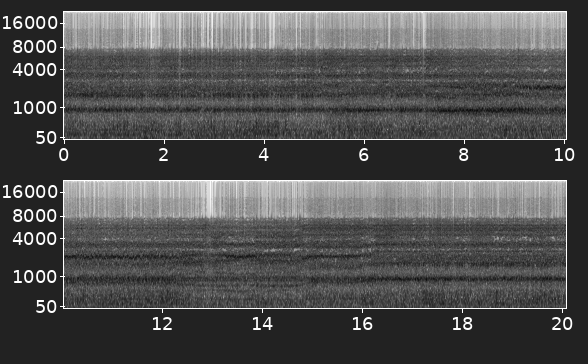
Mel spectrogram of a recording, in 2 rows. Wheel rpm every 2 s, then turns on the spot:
230, 230, 230, 230, 190, 170, 160, 180, 220, 230.
none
